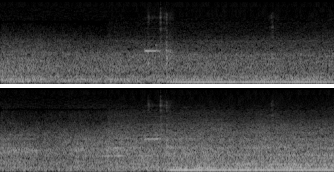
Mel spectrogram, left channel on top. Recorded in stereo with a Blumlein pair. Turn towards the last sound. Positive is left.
turn(degrees=5)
